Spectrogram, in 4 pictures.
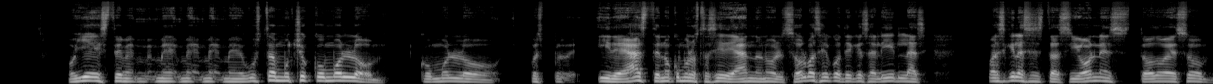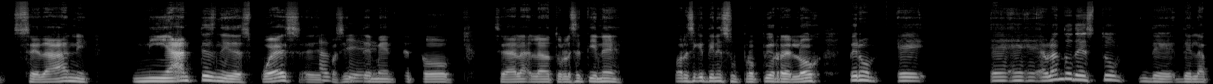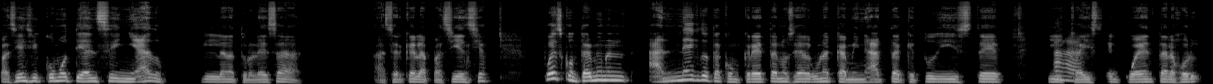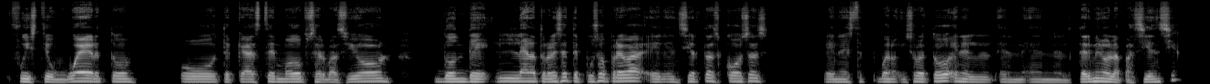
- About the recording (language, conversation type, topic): Spanish, podcast, Oye, ¿qué te ha enseñado la naturaleza sobre la paciencia?
- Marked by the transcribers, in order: none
